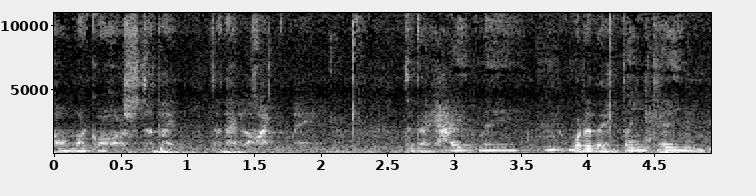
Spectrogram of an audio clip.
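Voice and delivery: anxious unvoiced whisper to herself; whispered worry. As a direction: whisper the fearful thoughts under your breath. Anxious inner thoughts before audience.

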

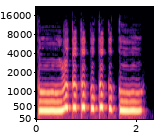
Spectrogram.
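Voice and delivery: very high, loud cooing call; imitated bird call. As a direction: coo like a wild bird in a nature film. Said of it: "He would go".

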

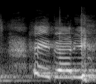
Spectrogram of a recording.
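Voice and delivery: put-on very high, loud child greeting; happy little boy. Found son greeting his dad from lifeguard booth, happy child voice. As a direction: chirp it out with a big smile. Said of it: "smile on his face".

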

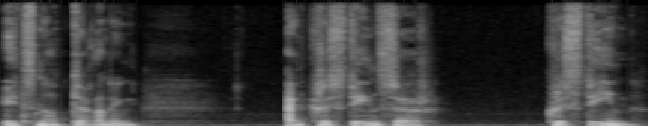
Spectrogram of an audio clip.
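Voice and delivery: high, urgent pleading; urgent worry. A narrator's reading. Raoul pleads with the Persian over Christine, urgent and high. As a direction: plead urgently, pitched far up.

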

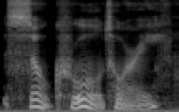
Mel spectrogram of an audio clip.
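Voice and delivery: soft, weary reproach, dying away; quiet. A narrator's reading. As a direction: murmur it faintly, half asleep. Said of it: "he said quietly".

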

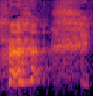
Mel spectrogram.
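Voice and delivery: kurzes, hohes Lachen über sich selbst; kurzes Auflachen. Real, not acted. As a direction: lacht kurz über den eigenen Versprecher. Lacht über eigenen Versprecher. (lacht über ihren Versprecher, kurz und hoch)

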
